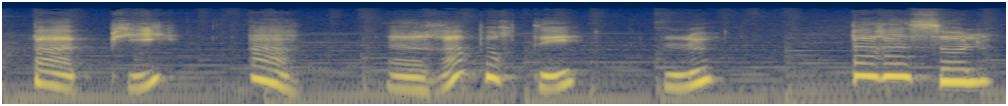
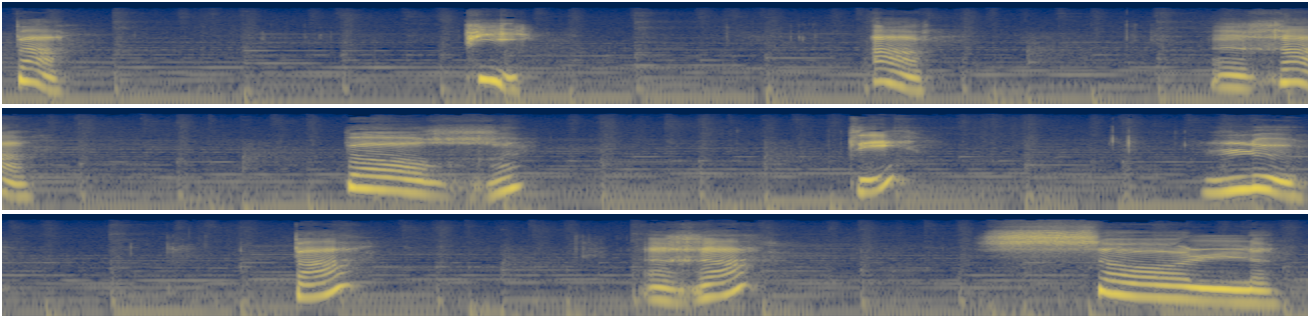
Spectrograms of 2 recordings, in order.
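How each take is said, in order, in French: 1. Elle est lue fluidement, à une vitesse normale de parole. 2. Elle est lue très lentement, syllabe par syllabe. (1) "on va le lire normalement" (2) "tout doucement"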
